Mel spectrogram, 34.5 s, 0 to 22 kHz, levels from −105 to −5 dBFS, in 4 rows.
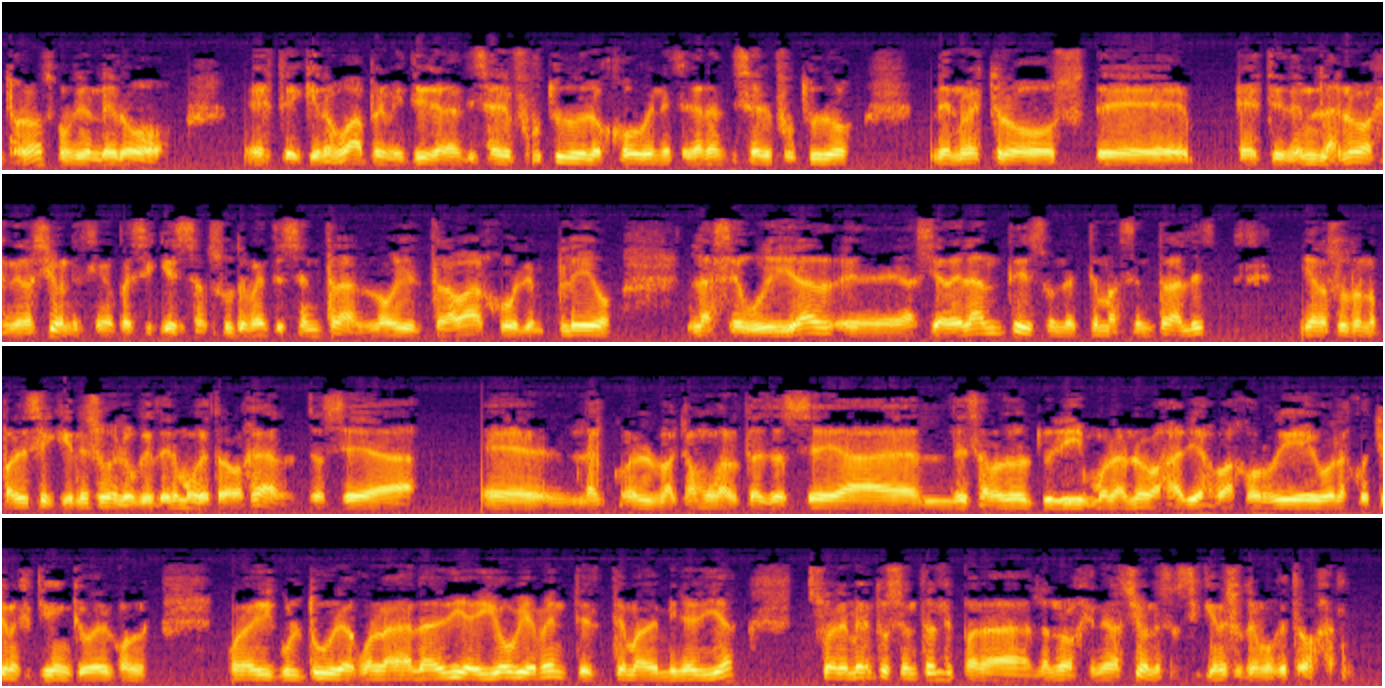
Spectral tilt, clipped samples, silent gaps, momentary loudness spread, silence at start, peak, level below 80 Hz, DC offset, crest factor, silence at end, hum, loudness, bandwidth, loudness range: -4.5 dB/octave; under 0.1%; none; 7 LU; 0.05 s; -2 dBFS; -52 dBFS; under 0.1%; 12 dB; 0.2 s; none; -14 LUFS; 7.4 kHz; 2 LU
